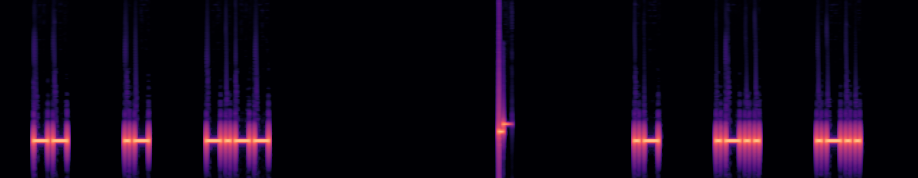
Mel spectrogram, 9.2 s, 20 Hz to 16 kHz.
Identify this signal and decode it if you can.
Morse code, heard as a keyed tone, about 25 wpm, spaced as for 12 wpm, 700 Hz. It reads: MAY ALL
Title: 4x Character Spacing - Top 100 Words - 25wpm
